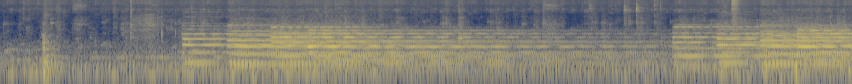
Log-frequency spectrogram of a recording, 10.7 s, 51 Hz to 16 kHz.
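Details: Tall 7.5 ft grandfather-style clock playing Westminster chime: clear melody over a steady, evenly spaced tick; clock striking and running normally.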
